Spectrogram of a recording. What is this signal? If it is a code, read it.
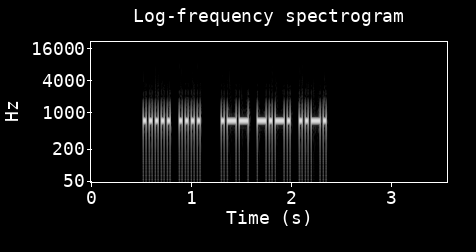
Morse code, heard as a keyed tone, about 40 wpm, 700 Hz. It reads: 5H WCF
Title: Winter Field Day Exchanges Encore 40wpm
